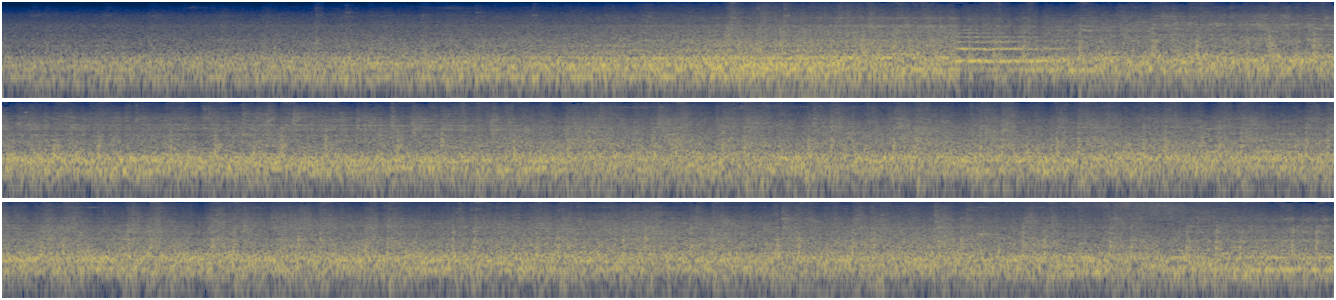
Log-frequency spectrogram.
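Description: Freight train hauled by an electric locomotive rumbling and clattering over a steel girder viaduct, with the hopper wagons' wheels clacking steadily on the rail joints. A short horn blast sounds about seven seconds in, and near the end the electric pusher locomotive at the rear rolls past.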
